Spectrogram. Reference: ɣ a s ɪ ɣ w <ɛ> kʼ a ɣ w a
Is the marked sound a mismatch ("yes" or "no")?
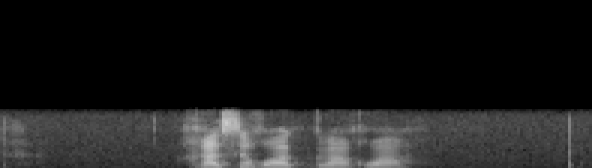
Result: yes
